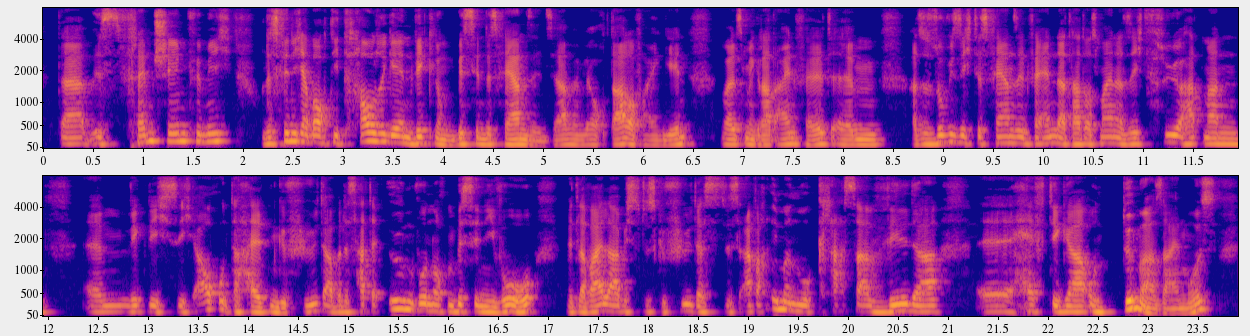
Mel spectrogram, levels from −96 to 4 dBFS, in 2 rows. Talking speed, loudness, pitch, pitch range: 195 wpm, -26 LUFS, 120 Hz, 110-135 Hz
